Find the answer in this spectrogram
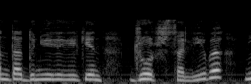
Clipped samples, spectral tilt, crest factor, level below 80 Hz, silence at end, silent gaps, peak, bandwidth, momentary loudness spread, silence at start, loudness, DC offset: under 0.1%; -5.5 dB/octave; 14 dB; -58 dBFS; 0 s; none; -14 dBFS; 8.4 kHz; 6 LU; 0 s; -28 LUFS; under 0.1%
